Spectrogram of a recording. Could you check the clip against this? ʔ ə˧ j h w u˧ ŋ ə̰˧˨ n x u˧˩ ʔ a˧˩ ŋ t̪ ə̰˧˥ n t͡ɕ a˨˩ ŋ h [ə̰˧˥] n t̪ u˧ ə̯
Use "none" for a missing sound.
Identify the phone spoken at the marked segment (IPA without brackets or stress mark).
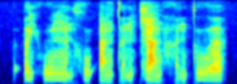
ə̰˧˥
